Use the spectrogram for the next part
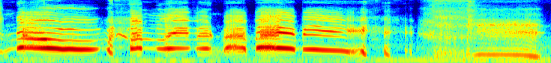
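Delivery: high mock cry, rising then fading; hammed-up tearful wail at leaving. Owner acting out her tearful goodbye to her dog with a mock wail. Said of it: "I just about break out into tears".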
